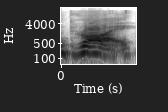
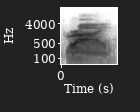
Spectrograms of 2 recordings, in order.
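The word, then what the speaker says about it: braai: And in my country, it's not a barbecue, by the way. It's a bri. That's what you say it in my country. Bri.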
